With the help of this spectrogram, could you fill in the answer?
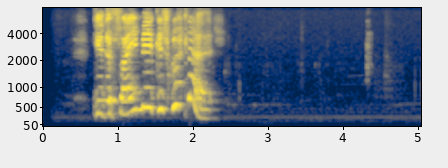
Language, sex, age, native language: Icelandic, female, 10, Icelandic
